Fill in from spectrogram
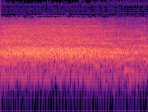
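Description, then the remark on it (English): A large rally crowd in Washington Square Park, New York City, cheers in a steady, dense roar of many voices, loud and unbroken for the whole stretch, easing slightly toward the end. “I mean, he gets it wrong here in his prediction, but listen to the sound of the support. This was in Washington Square Park last Wednesday in New York City.”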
